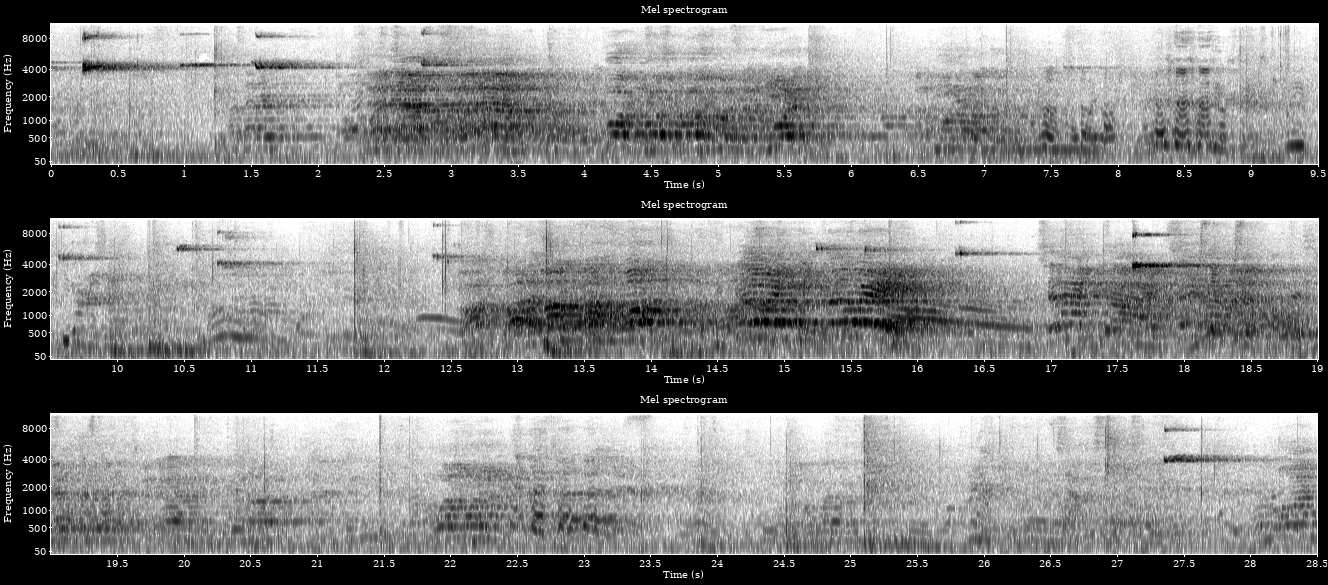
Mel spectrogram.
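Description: Young men shout to each other across an echoing gym.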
